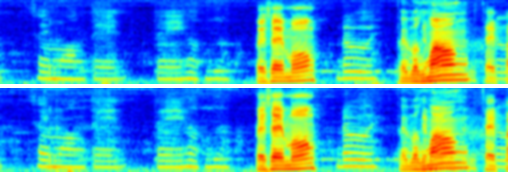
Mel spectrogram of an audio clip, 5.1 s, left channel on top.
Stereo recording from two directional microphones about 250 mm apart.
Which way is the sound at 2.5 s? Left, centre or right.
Right.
